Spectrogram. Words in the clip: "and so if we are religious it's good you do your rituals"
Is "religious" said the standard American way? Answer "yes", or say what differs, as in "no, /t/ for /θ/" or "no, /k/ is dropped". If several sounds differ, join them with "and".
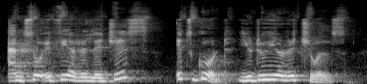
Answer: yes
